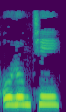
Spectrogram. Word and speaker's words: Urumqi: Tiếng Duy Ngô Nhĩ đọc là Urumqi.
